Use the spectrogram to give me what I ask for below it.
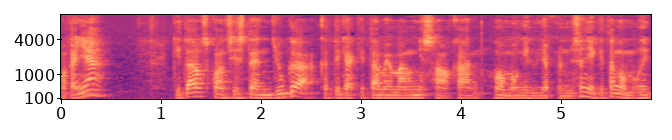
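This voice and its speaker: A man's medium-pitched voice carries through audible room echo and noticeable background noise. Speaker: writing coach and content creator. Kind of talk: live stream talk. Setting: live stream. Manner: halting.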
